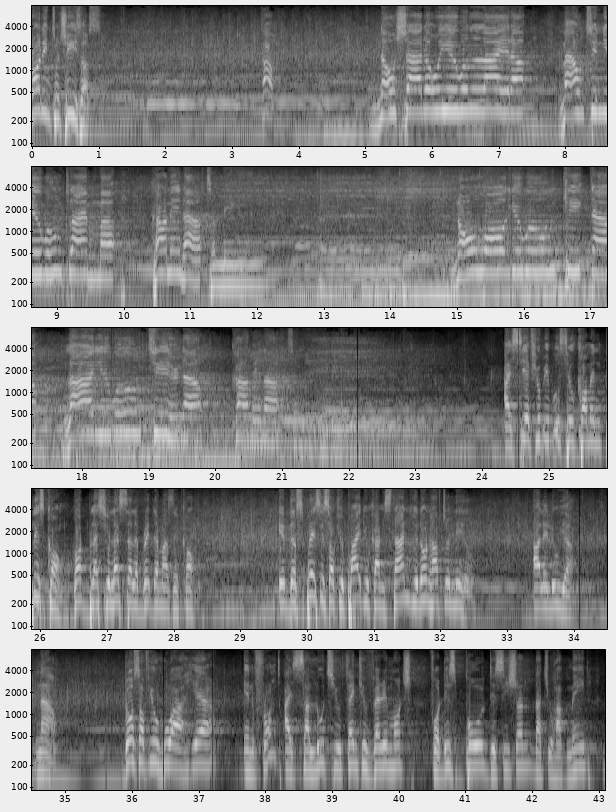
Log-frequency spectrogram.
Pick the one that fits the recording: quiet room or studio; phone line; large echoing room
large echoing room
